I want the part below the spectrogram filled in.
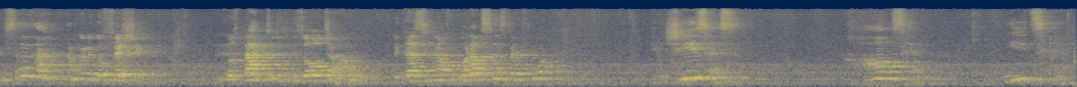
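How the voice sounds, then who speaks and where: A middle-aged man preaching a sermon as pastor in a church sanctuary, animated and gesturing as he walks before the altar. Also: very high-pitched, a little slow, pauses often, a little hiss or hum. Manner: animated, sweeping arm gestures while walking. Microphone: far camera in the church. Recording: echoey church from a distance.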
